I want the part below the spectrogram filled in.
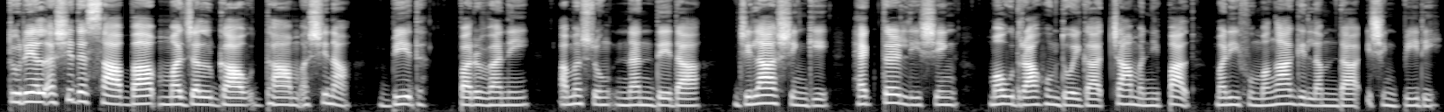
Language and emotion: Manipuri, neutral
